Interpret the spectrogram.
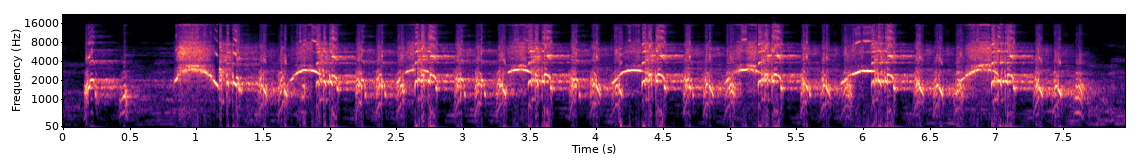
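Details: Grey francolin female, known locally as teetar, giving a loud series of shrill looping notes repeated at a steady pace, about nine phrases in eight seconds.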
